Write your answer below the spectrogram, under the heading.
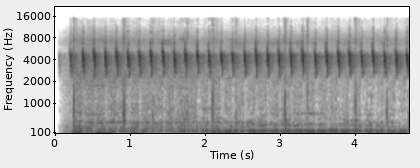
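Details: Plain prinia, a rice-field prenjak, singing in the fast 'klik ngacor' style: sharp high clicking notes repeated steadily about three times a second throughout, with faint low rumble beneath.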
